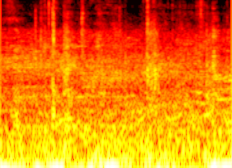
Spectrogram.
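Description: Wind buffeting the microphone: a low, uneven rumble that comes and goes in short gusts, with faint open-air background noise.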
